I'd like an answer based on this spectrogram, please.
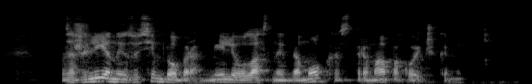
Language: Belarusian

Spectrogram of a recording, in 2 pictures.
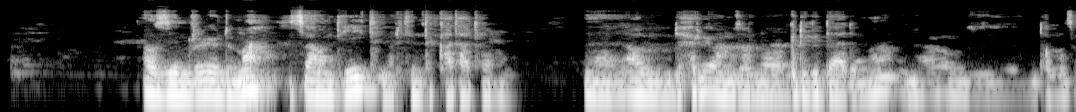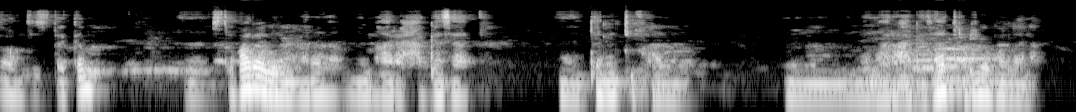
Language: Tigrinya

